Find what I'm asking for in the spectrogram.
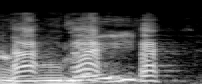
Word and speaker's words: roulette: Or roulet. I don't know how you pronounce it. Is it roulet? – It's actually roulet.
